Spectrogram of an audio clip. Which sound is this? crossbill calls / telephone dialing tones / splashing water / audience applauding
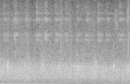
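audience applauding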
